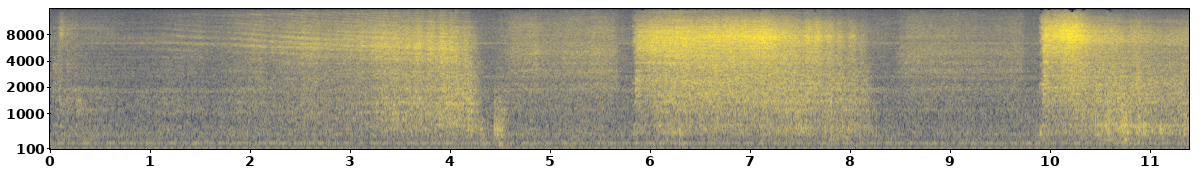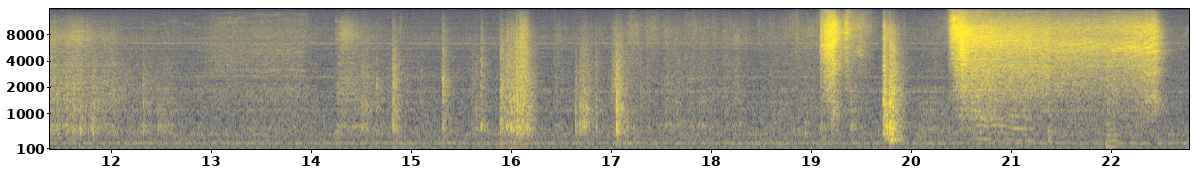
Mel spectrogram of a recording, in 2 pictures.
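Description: A latex balloon being blown up by mouth: three long, hissing breaths pushed into it, each a couple of seconds long, with a handful of short, sharp sounds in the later part.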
